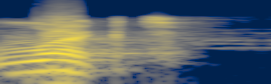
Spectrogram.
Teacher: Ela é consonantal, é como se fosse um encontro terminado em T.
